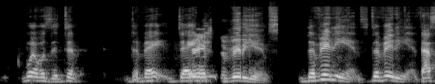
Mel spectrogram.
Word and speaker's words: Davidian: Davidians. That's how you pronounce it.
